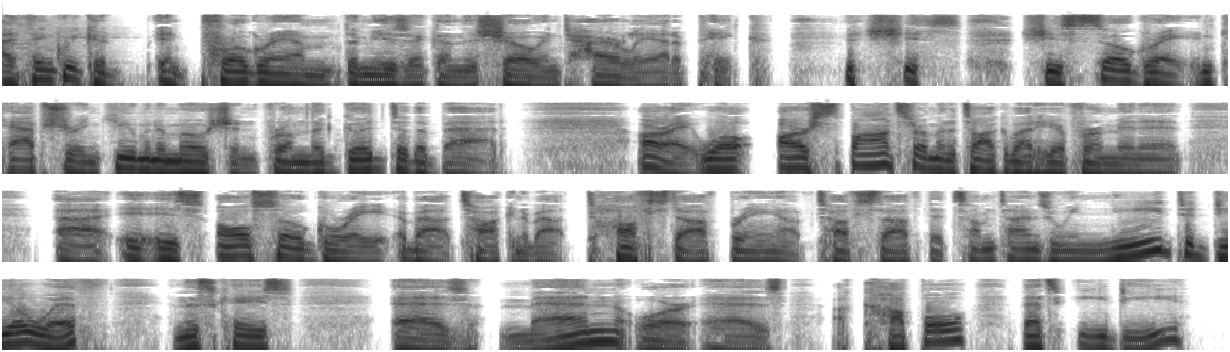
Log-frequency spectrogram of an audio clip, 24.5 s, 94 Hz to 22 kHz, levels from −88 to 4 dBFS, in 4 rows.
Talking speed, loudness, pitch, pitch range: 180 wpm, -18 LUFS, 105 Hz, 95-125 Hz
